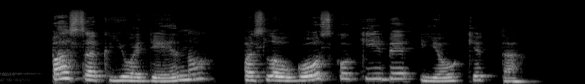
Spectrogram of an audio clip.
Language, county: Lithuanian, Klaipėda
